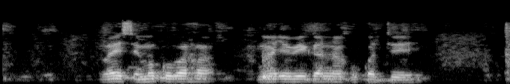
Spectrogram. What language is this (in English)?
Kinyarwanda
